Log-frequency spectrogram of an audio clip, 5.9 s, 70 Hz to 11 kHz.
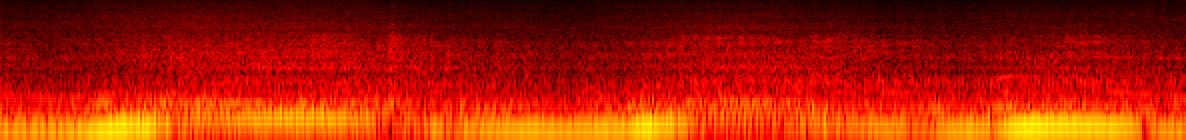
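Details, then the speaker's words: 2010 Dodge Challenger R/T Hemi V8, six-speed TR6060 manual, about 153,000 miles, oil pressure code, only about a quart of oil drained. Blipped briefly with no oil pressure: deep bottom-end knock under revs. Horrible rod knock; engine is blown and being pulled. "I picked it up for a pretty good price because the motor is blown it's got a horrible rod knock"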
